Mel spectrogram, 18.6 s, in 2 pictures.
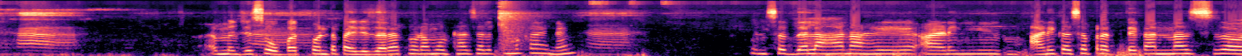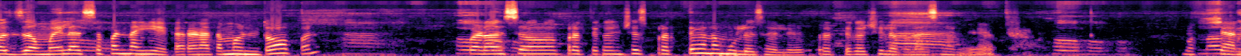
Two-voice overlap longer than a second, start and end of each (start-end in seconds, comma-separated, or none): none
